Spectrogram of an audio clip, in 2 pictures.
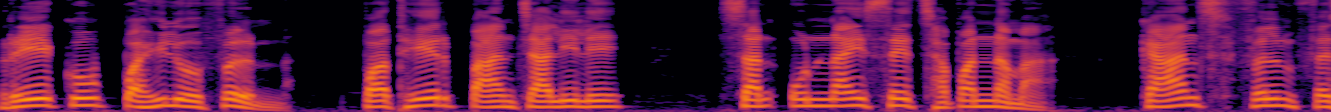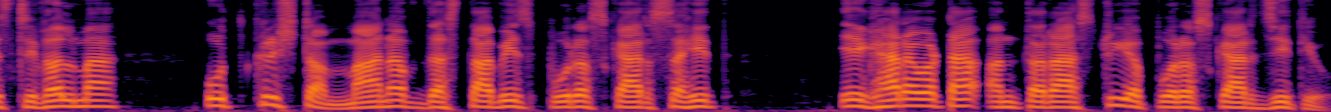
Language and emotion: Nepali, neutral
